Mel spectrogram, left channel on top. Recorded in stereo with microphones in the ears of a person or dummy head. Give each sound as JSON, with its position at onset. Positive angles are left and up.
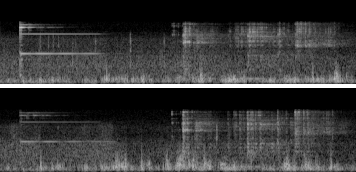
{"t": 0.2, "sound": "a bell", "side_deg": 45, "distance_m": 1.4}
{"t": 1.7, "sound": "a dropped coin", "side_deg": -55, "distance_m": 4.0}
